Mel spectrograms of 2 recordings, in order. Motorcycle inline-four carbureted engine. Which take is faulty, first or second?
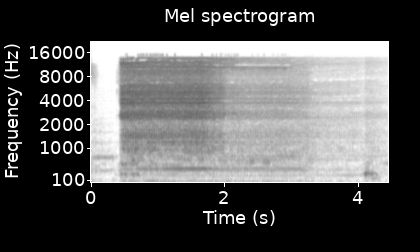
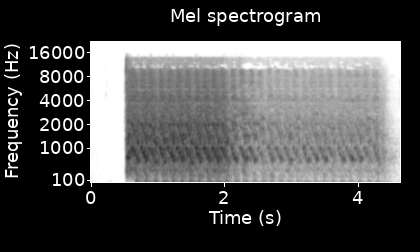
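second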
